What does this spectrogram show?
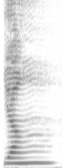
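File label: "yang2", Chinese pronunciation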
